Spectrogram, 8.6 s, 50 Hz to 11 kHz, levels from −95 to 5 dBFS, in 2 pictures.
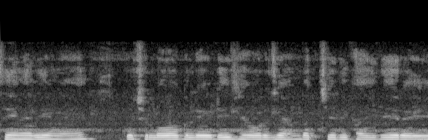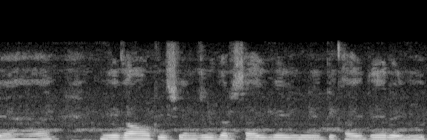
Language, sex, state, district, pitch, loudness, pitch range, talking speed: Hindi, male, Haryana, Jhajjar, 145 Hz, -17 LUFS, 140-150 Hz, 145 wpm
